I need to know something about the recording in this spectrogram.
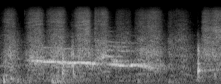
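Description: Sandpaper rubbed by hand over the wooden top of a chest of drawers, quick back-and-forth rasping strokes about five a second, prepping the old finish for paint.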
